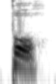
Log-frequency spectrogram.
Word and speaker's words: peau: But then, so the sound that you will have to pronounce when you've got these three vowels combined together, it's the sound O.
